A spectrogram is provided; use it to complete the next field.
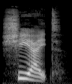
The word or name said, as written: shiite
